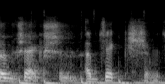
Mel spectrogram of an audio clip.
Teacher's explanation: Can see the accent falls to the second syllable.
